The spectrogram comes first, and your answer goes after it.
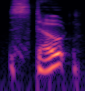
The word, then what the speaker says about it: stoat: Am I saying stout wrong? Is it stoat? Stoat? Holy fuck, sorry guys. I've never seen that word before, stoat. I guess it's spelt boat. Spelt similar to boat.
